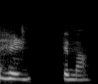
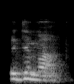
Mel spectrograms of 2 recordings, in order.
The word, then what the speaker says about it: Riddhima: It's Riddhima or Hiridima? Ridhima. The H is silent.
